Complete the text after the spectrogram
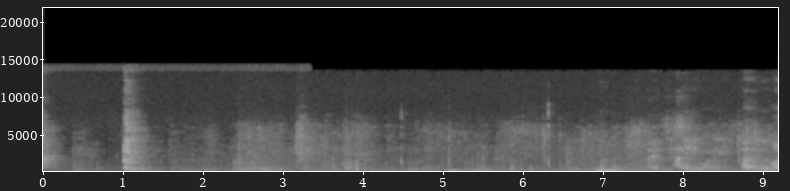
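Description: Young men speak loudly on a stage in a large echoing hall.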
